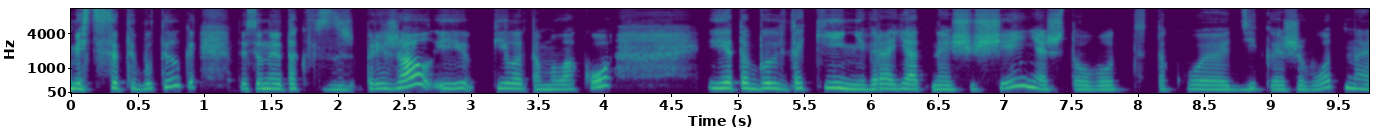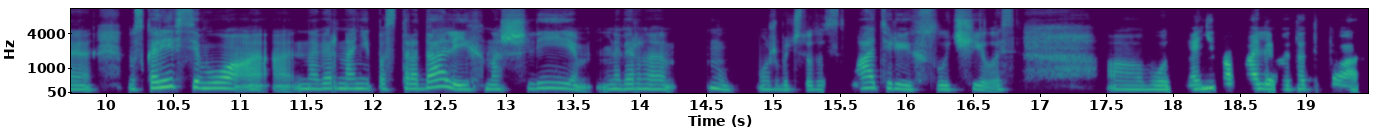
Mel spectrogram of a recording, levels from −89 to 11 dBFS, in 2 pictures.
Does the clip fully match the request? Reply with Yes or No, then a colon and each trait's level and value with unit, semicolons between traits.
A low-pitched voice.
No: high, 190 Hz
